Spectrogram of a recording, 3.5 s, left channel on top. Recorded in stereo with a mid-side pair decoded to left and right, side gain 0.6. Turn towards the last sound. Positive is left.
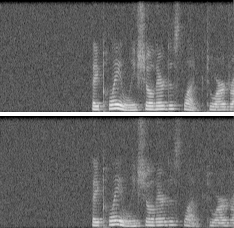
turn(degrees=50)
